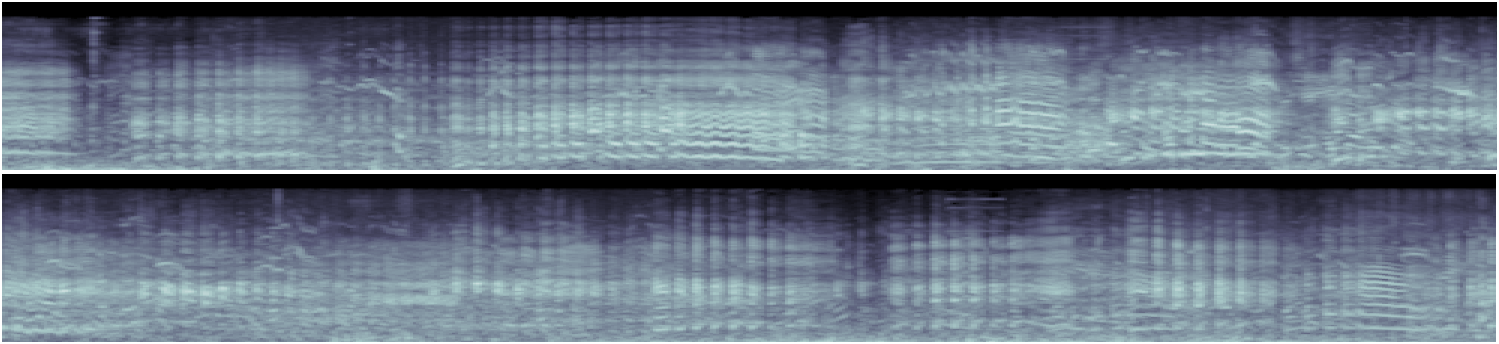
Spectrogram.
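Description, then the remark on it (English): A dense chorus of Adélie penguins calling across a colony in Antarctica, overlapping brays, squawks and chattering cries, loud and continuous throughout with many birds. “So these are Adélie penguins.”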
